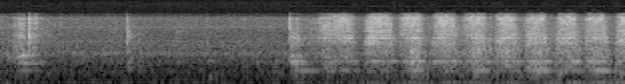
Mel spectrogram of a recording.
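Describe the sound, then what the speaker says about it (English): A file cuts across a knife guard in steady, rhythmic rasping strokes, close and fairly quiet, after a couple of isolated scrapes at the start. "that way with each and every stroke I'm cutting a nice straight line with the file"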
